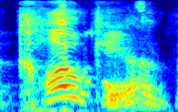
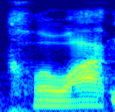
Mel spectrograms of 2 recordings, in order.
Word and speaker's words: cloaca: The cloaky. The cloacy. Cloaca.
